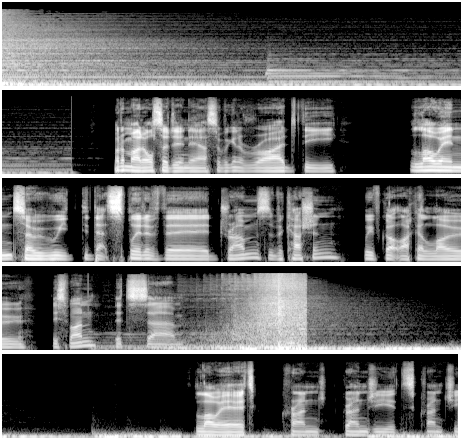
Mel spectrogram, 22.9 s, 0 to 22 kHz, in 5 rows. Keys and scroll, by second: 4.7 super+=, 6.9 super+s, 15.6 a, 17.0 s, 21.5 super+=.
